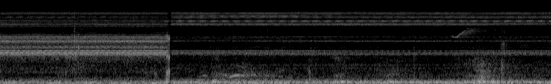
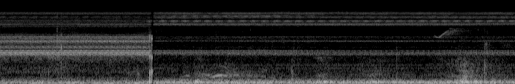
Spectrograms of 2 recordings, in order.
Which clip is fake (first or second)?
first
